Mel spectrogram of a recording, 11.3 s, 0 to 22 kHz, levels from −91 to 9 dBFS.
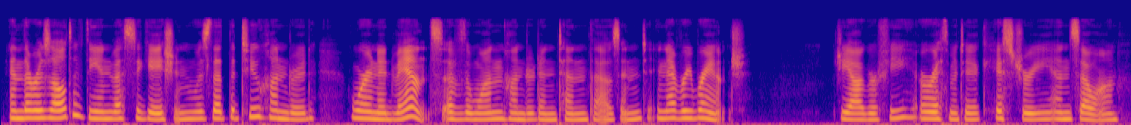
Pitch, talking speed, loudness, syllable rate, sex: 220 Hz, 155 wpm, -18 LUFS, 5.3 syllables/s, female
